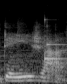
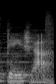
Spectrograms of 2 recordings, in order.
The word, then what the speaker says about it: Deja: My husband actually added this name to this list last minute, and that is the name Deja. So it's spelled D-E-J-A, just like deja vu.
